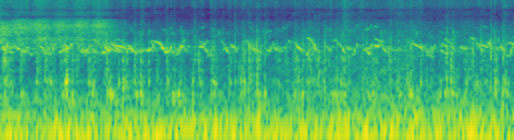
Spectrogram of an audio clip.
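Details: Newborn chickens, just hatched, chirping loudly: many overlapping high peeps rising and falling in quick succession without pause, over a steady low hum.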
